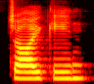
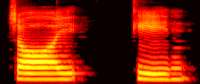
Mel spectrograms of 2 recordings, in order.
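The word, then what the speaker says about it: 再見: just like the English bye-bye with a Cantonese pronunciation bye bye and in formal situations use joyin Joy gin joyin means goodbye finally in canones we have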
